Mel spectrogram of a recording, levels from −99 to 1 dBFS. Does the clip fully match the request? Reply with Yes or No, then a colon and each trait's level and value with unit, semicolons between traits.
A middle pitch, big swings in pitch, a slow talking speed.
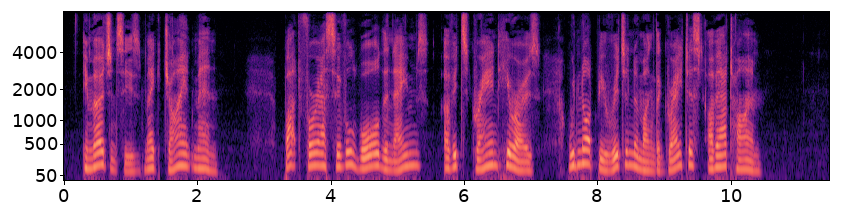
Yes: medium, 145 Hz; wide, 5.8 semitones; slow, 130 wpm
